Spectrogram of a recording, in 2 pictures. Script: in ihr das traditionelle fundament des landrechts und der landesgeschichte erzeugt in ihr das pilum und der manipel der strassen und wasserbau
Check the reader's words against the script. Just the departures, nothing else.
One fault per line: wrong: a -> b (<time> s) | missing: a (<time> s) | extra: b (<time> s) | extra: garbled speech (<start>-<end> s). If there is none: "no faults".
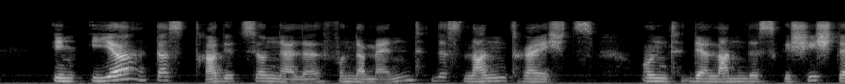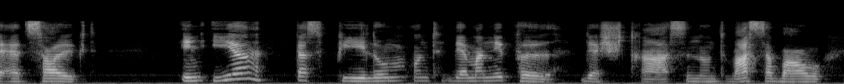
no faults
